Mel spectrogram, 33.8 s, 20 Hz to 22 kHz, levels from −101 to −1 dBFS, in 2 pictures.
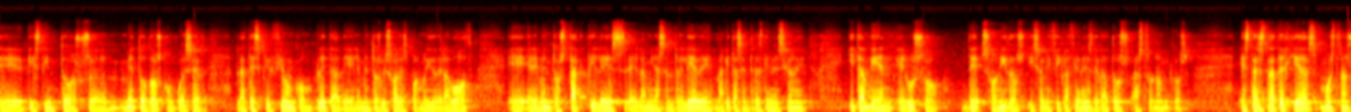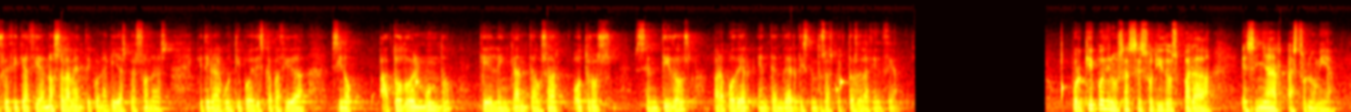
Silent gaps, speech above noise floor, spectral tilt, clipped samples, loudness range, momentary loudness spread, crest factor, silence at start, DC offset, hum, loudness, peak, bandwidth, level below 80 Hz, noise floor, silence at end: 28.75-28.79 s, 28.91-28.96 s, 29.12-29.27 s, 29.39-29.93 s; over 71 dB; -6 dB/octave; under 0.1%; 4 LU; 11 LU; 16 dB; 0 s; under 0.1%; none; -19 LUFS; -2 dBFS; 9.4 kHz; -42 dBFS; under -90 dBFS; 0 s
